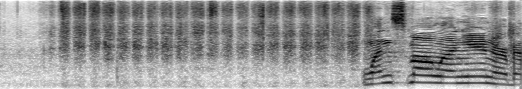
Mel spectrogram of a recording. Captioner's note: grating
